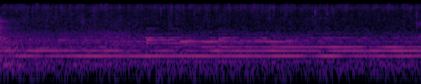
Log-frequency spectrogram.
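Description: Soft background score: a sustained low chord, with higher held notes joining about a third of the way in, over a faint even hiss.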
